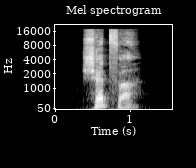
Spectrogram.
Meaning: 1. creator 2. Creator, Maker 3. ladle (deep-bowled spoon with a long, usually curved, handle)
- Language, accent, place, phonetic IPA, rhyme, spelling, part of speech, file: German, Germany, Berlin, [ˈʃœp͡fɐ], -œp͡fɐ, Schöpfer, noun, De-Schöpfer.ogg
